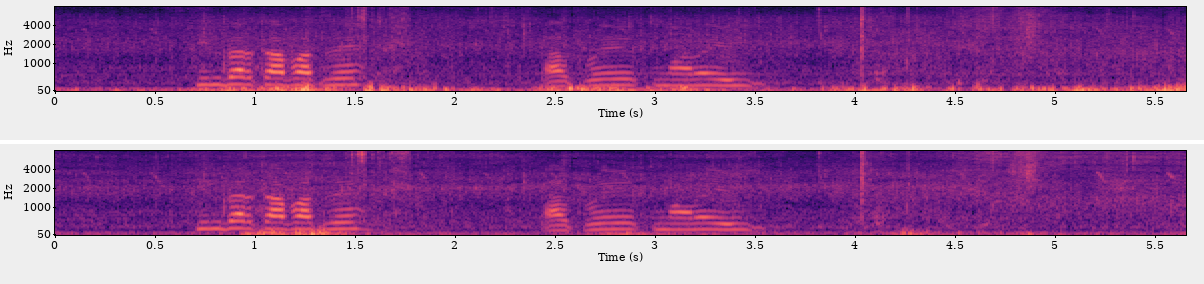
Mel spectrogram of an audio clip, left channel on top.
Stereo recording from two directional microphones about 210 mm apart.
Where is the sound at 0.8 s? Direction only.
5° left (ahead or behind).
